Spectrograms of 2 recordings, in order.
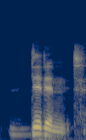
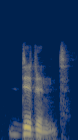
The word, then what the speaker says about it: didn't: And our last one is the word didn't. Okay, give me a short I instead of didn't. It's didn't. Didn't.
